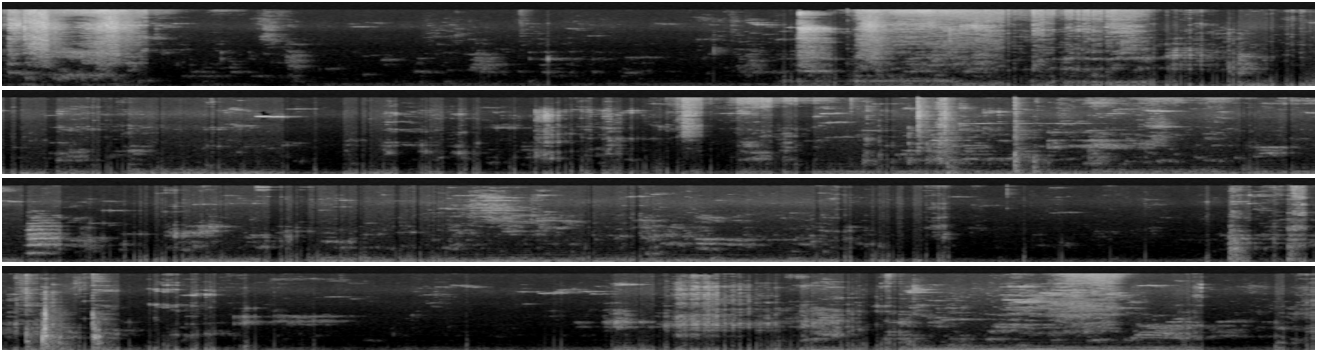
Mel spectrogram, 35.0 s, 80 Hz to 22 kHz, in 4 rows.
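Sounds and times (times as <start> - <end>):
indistinct voices of shoppers: 0.0 - 10.8, 11.4 - 35.0
low rumble of shop: 0.0 - 35.0
store hubbub: 0.0 - 35.0.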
